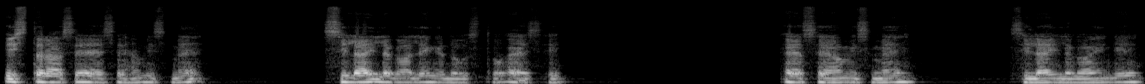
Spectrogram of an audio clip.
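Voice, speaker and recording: A man with a slightly sore throat gives a slow, repetitive step-by-step sewing tutorial as a tailoring instructor. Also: low voice, fairly even intonation, dark tone. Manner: slow, repetitive instructions addressing viewers as friends.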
